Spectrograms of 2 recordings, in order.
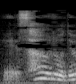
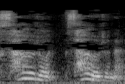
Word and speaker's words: サウル: 英語ではサウルなんです。サウロではなくサウルなんです。なぜかというとヘブライ語でサウルは、サウルなんですがこれをギリシャ語で発音するとサウロとなるので日本語の聖書はどっちも取ってしまってるんですね。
